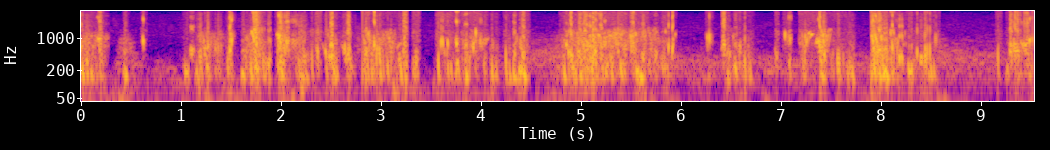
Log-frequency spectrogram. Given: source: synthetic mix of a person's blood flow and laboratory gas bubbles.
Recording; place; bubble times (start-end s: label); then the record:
Doppler ultrasound of blood flow; subclavian vein
0.00-0.30 s: bubbles
0.43-0.51 s: bubbles
0.61-0.68 s: bubbles
1.03-1.57 s: bubbles
1.61-2.77 s: bubbles
2.83-3.42 s: bubbles
3.56-4.51 s: bubbles
4.79-5.97 s: bubbles
6.25-6.35 s: bubbles
6.41-6.75 s: bubbles
6.95-7.14 s: bubbles
7.19-7.76 s: bubbles
7.92-8.61 s: bubbles
9.16-9.23 s: bubbles
9.26-9.54 s: bubbles
From the record:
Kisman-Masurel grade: 444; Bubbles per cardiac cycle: continuous sound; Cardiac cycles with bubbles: 100%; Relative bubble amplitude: maximal (0.775 to 0.999); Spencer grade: 4 (maximum detectable bubble signal sounding continuously throughout systole and diastole of every cardiac period, and overriding the amplitude of the normal cardiac signals); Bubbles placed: anywhere in the cardiac cycle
